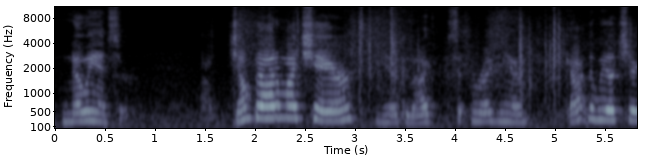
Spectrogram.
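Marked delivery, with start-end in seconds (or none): none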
